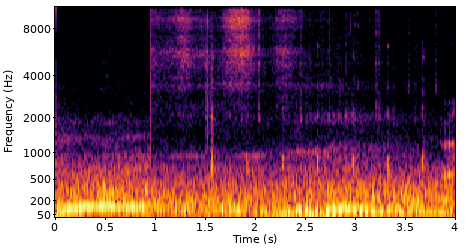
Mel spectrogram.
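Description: Car cabin noise while driving: steady engine and road rumble, with the turn-signal indicator clicking about three times a second from about one and a half seconds in, ahead of a left turn.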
